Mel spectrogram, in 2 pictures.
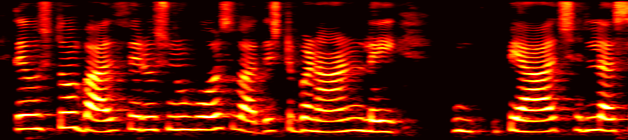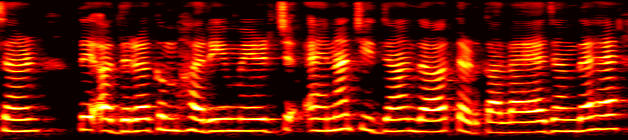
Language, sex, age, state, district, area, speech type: Punjabi, female, 18-30, Punjab, Mohali, rural, spontaneous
